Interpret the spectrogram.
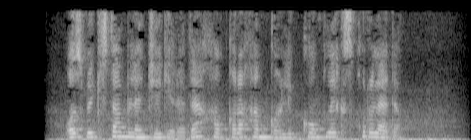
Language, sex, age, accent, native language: Uzbek, female, 12-17, Farg'ona, Uzbek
